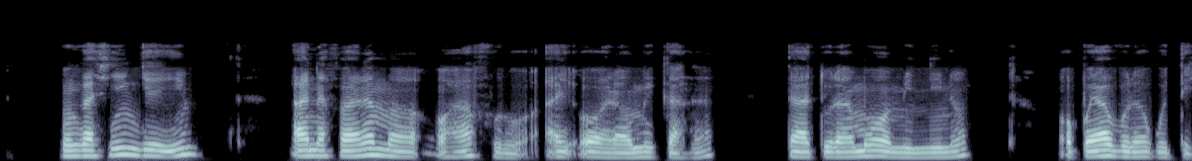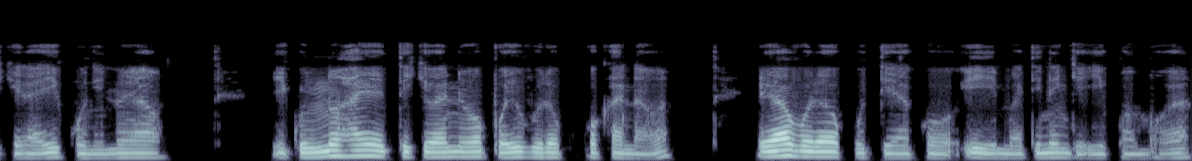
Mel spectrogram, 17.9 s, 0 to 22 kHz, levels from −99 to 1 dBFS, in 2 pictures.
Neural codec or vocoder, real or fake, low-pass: none; real; 7.2 kHz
